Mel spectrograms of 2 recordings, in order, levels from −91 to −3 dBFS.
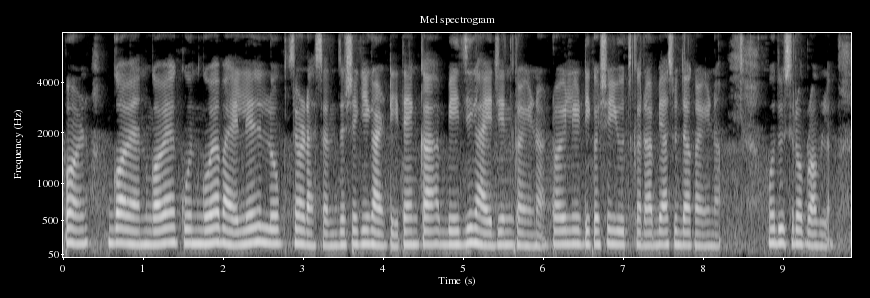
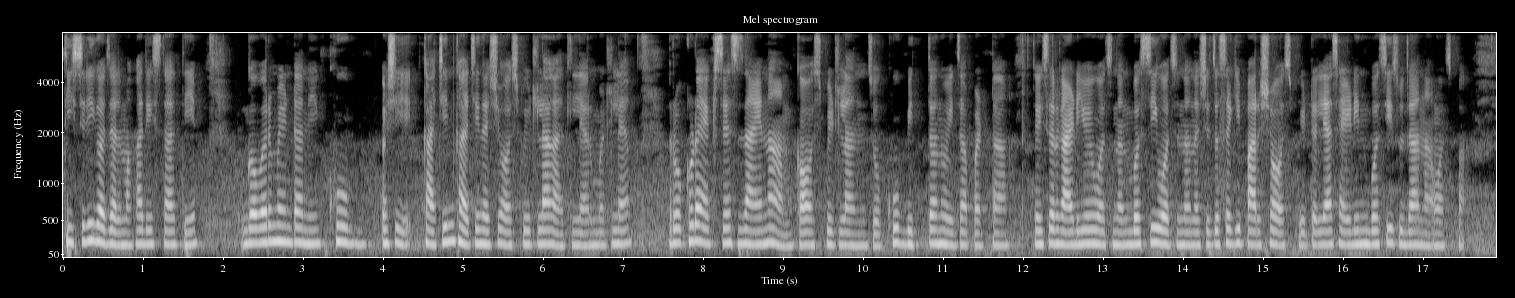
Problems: background sounds at intervals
